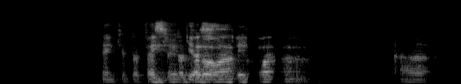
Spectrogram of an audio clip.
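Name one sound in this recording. A man speaks cheerfully over an online call.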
